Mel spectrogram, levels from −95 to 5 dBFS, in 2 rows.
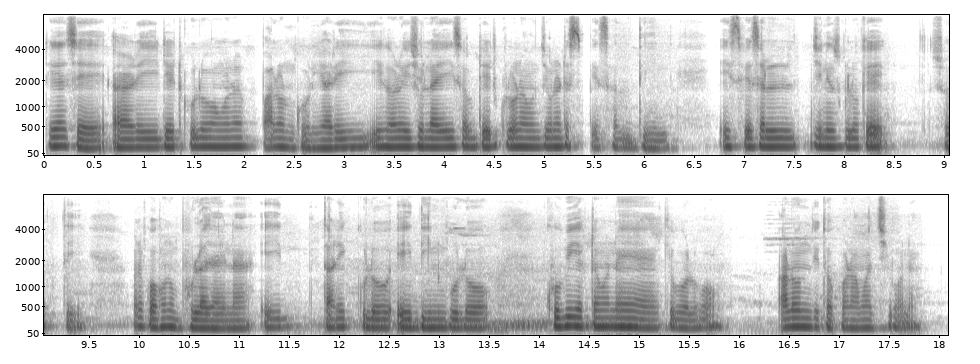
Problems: constant background noise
